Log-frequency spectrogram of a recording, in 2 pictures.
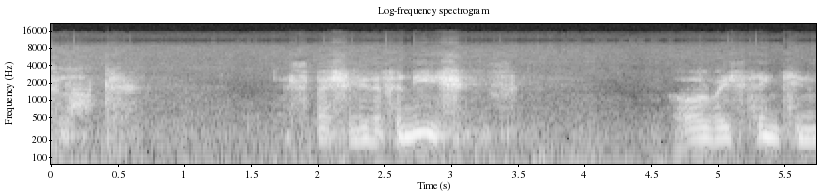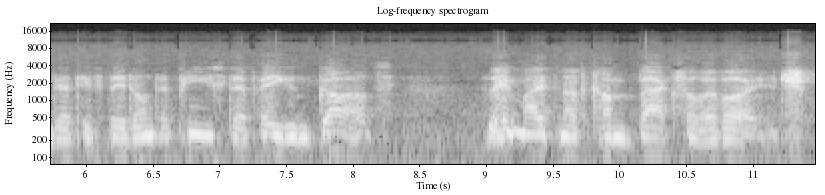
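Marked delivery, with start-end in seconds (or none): none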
